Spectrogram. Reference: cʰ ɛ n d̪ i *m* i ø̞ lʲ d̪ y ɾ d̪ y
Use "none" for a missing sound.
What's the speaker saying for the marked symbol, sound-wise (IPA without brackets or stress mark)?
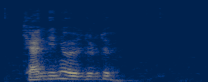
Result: n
